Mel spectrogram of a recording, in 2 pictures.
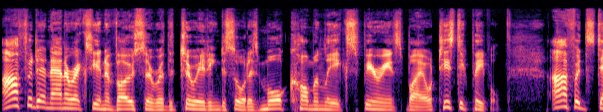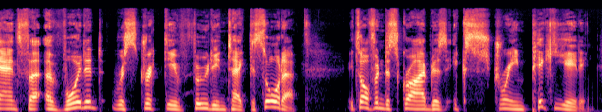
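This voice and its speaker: A male reporter giving clear, scripted narration that explains facts for the audience. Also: medium pitch, lively intonation, fairly quick, dry recording, studio quality.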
